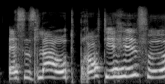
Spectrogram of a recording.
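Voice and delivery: put-on mother to children upstairs, calling out loud. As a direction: call up to the kids from below.

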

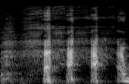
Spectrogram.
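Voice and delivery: king's loud, high roaring laugh. Acted. Tyrant king mocks the crying dwarf, roaring laugh. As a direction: bellow with cruel laughter. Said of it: "brüllte der König".

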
